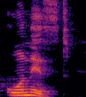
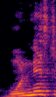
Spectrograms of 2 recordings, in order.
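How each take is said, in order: First: ऑनेस्ट said with a silent h, starting on the o vowel; correct pronunciation. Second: होनेस्ट said with a spoken h at the start; wrong pronunciation. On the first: Teacher correcting students, ऑनेस्ट with no h sound. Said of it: "ये होनेस्ट नहीं है". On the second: Teacher showing students the common mistake, होनेस्ट with an h. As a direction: say होनेस्ट as HOnest, sounding the h. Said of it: "इसको होनेस्ट नहीं बोलेंगे". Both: Shown as a demonstration.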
